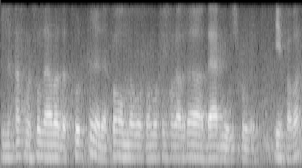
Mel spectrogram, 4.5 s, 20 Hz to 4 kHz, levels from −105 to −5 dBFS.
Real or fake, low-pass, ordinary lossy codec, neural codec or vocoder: fake; 3.6 kHz; none; codec, 24 kHz, 0.9 kbps, WavTokenizer, large speech release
